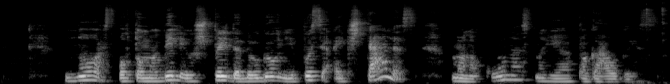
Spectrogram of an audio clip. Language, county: Lithuanian, Tauragė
